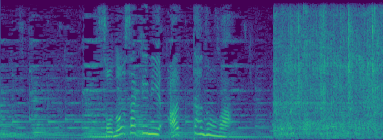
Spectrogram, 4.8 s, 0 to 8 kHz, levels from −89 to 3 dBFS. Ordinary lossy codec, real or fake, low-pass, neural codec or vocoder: none; real; none; none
